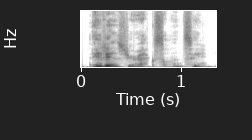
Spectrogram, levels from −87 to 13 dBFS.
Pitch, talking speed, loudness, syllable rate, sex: 95 Hz, 175 wpm, -24 LUFS, 6.3 syllables/s, male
